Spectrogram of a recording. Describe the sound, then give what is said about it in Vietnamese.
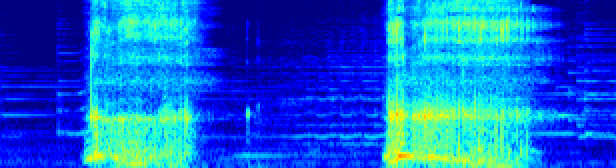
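Two soft snores from a sleeping man, each a breathy, rasping draw lasting under a second, separated by a quiet gap of over a second. “Tiếng ngáy khẽ vang lên. Nhìn xuống, hắn đã chìm vào giấc ngủ say rồi.”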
